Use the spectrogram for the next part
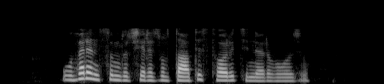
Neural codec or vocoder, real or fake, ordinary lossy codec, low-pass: codec, 16 kHz, 2 kbps, X-Codec, HuBERT features, trained on LibriSpeech; fake; MP3, 32 kbps; 5.4 kHz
